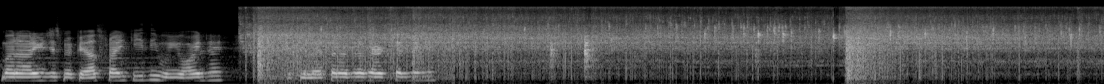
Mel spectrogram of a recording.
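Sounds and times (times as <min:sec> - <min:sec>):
crackles and pops: 0:02.4 - 0:11.0
paste sizzling in hot oil: 0:02.4 - 0:11.0.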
